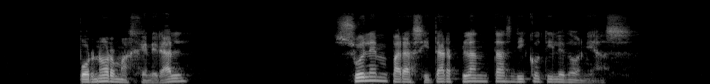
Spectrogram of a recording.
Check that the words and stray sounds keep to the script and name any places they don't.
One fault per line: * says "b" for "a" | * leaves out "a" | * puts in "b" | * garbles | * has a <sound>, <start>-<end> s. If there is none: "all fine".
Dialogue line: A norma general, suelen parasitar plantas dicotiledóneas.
* says "Por" for "A"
